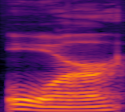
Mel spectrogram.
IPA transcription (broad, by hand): ɔr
